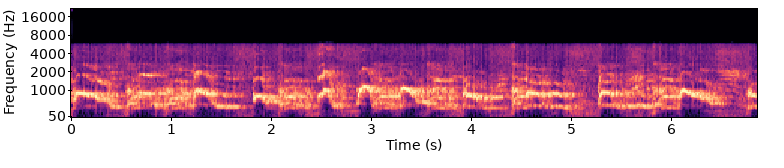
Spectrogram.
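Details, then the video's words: Pet Basset Hounds Boo and Basil trade howls one morning, the nearly eight-month-old Basil still sounding like a pup; dense overlapping yodelling howls with sliding pitch and brief yips. "One HOWL of a GOOD TIME!"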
